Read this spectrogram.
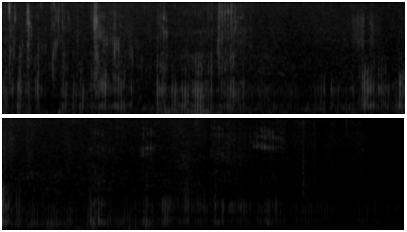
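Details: A kitten purring: a steady, low, rough rumble with rapid pulses, louder in the first three seconds and then slowly fading, with a few brief soft rustles.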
